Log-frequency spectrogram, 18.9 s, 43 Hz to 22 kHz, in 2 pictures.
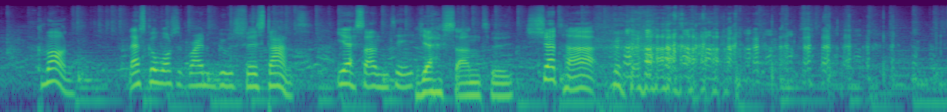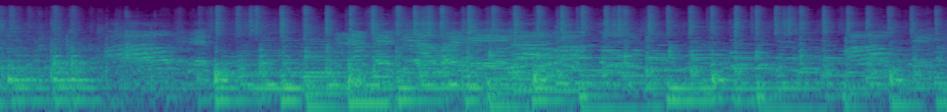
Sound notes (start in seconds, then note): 5.9 all the boys laugh. Music plays and fades out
